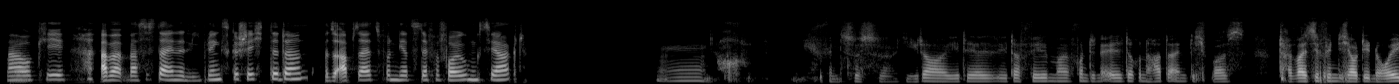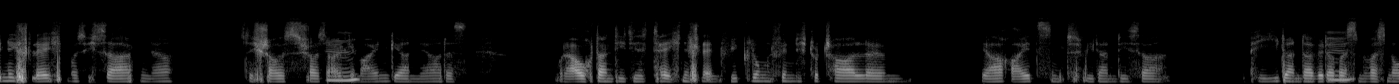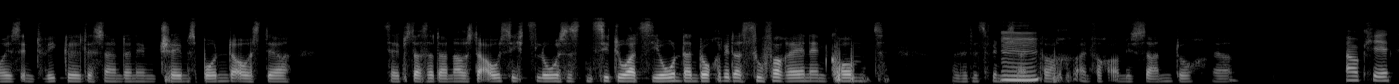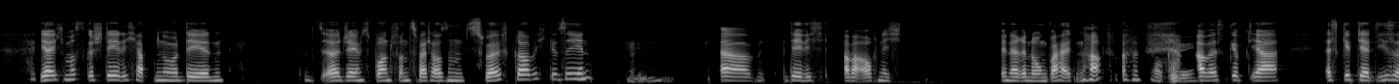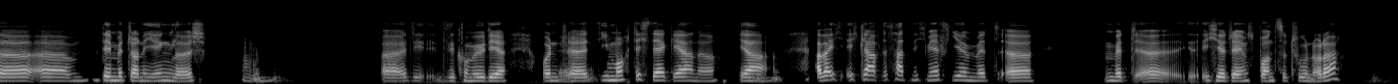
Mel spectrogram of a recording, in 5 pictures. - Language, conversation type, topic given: German, unstructured, Welche Erlebnisse verbindest du mit deinem Lieblingsfilm?
- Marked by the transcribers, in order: mechanical hum; other background noise; in English: "P"; laughing while speaking: "habe"; chuckle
